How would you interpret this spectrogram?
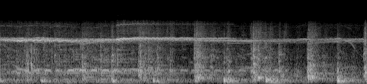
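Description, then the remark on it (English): A protest crowd at the start of a global AIDS conference, with a shrill, steady whistle held high throughout, loud drum hits thumping every half second or so, and voices chanting together underneath. “Like so many global AIDS conferences past, this one began with drums and whistles and chants.”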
